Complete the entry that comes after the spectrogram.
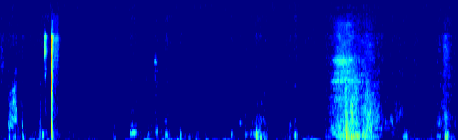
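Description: A single sharp mouse click opening a web start page, heard once early on amid quiet room noise, with a few soft thumps and a brief rustling burst later.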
